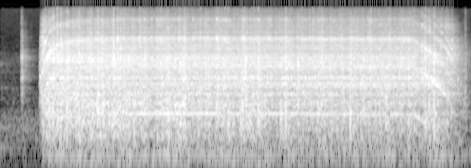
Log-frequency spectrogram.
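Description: Cranberries being chopped in a whirring electric food processor: one steady, loud motor run of about five seconds after a short click, with no talk.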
